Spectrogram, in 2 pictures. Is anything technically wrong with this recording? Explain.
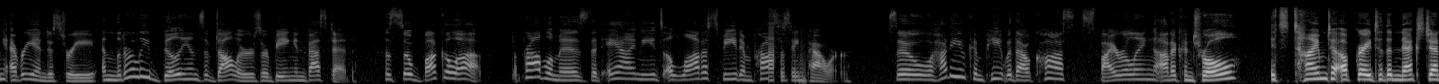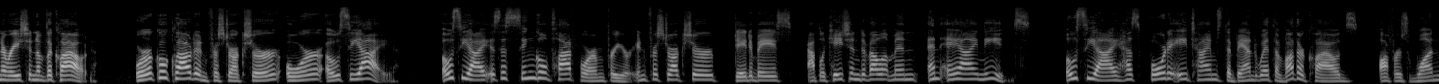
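Yes, there are two faults.

From 7.69 to 8.06 s, just after "lot of speed and", the speech turns into a rigid, metallic buzz that only loosely tracks the words. This is robotic sound from repeated short buffers. Audio was likely arriving too seldom, so a short chunk of about 5 ms was replayed over and over while most of the real audio in that stretch was skipped. The repetition imposes a fixed 188 Hz pitch. On a spectrogram this shows as flat, evenly spaced harmonics at multiples of 188 Hz, and the waveform shows identical cycles repeating.

From 12.91 to 20.14 s the level sinks steadily by about 7 dB, ending just before "for your infrastructure database". This is the automatic gain falling: the gain control judged the input too loud, or its background noise too strong, and gradually lowered its gain. The room noise drops along with the speech, which separates this from the talker's movement around 11.5 s. 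A waveform view shows the envelope tapering smoothly, and a spectrogram shows the noise floor darkening along with the speech.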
